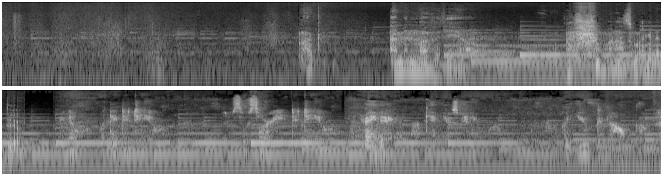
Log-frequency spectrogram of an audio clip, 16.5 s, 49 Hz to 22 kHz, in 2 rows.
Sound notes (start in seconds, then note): 6.8 laughing; 9.0 voiceover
